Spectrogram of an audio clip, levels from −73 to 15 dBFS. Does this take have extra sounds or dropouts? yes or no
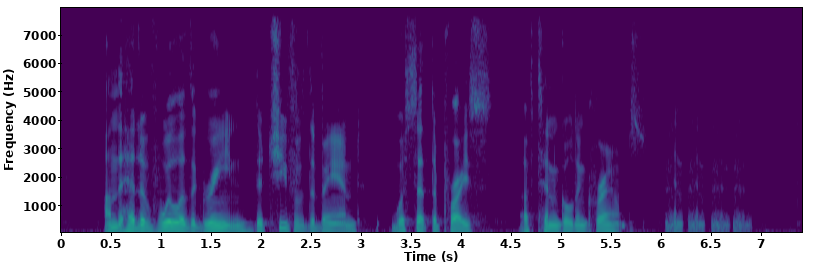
yes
